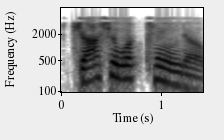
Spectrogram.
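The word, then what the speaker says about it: Joshua Kaindoh: Joshua Kando. Did I pronounce that correctly?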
